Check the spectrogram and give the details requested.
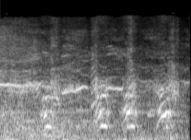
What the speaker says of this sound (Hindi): और इंडिया में जब कोई रात को कुत्ता भौंकता है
